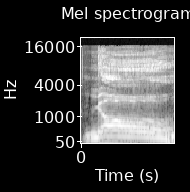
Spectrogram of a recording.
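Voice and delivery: long drawn-out "no" in a put-on voice; another man's voice. Dad imitates his possessed daughter, man's voice. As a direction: imitate a possessed child answering as a man. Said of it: "Con otra voz, no era su voz".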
